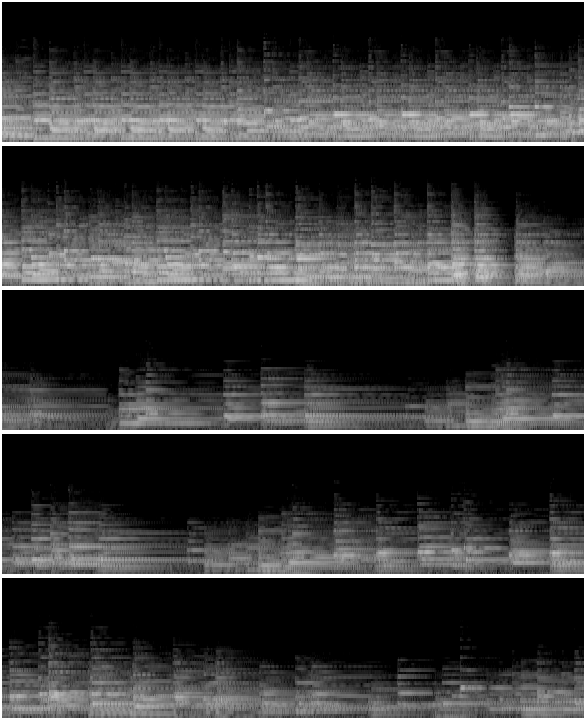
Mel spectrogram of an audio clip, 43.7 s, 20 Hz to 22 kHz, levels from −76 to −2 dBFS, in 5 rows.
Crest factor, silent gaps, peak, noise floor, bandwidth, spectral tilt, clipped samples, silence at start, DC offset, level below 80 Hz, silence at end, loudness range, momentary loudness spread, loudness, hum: 20 dB; none; -8 dBFS; -48 dBFS; 9 kHz; -7.5 dB/octave; under 0.1%; 0 s; under 0.1%; -52 dBFS; 0 s; 14 LU; 17 LU; -27 LUFS; none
